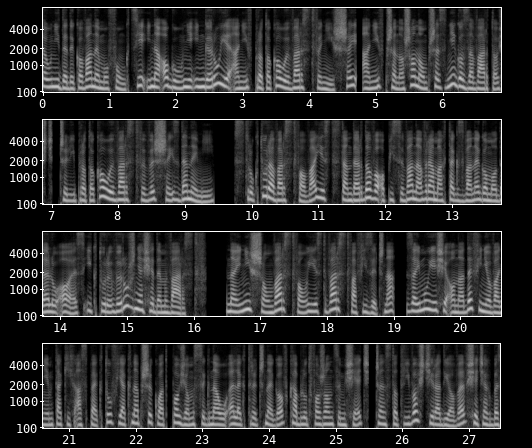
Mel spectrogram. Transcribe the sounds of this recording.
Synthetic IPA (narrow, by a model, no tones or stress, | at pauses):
pɛwɲid̪ɛd̪ɘkɔvanɛmufuŋkt̪sʲjɛʔinaʔɔɡuwɲɛʔiŋɡɛɾujɛʔa̰ɲifpɾɔt̪ɔkɔwɘvaɾst̪fɘɲiʂːɛjʔaɲifpʂɛnɔʂɔnɔ̃w̃pʂɛzɲɛɡɔzavaɾt̪ɔɕt͡ɕt͡ʂɘlʲipɾɔt̪ɔkɔwɘvaɾst̪fɘvɘʂːɛjzd̪anɘmʲi | st̪ɾukt̪uɾavaɾst̪fɔvajɛst̪st̪and̪aɾd̪ɔvɔʔɔpʲisɘvanavɾamaxt̪aɡzvan̪ɛɡɔmɔd̪ɛluʔɔɛsikt̪uɾɘvɘɾuʐɲaɕɛd̪ɛmvaɾst̪f | najɲiʂːɔ̃w̃vaɾst̪fɔ̃w̃jɛst̪vaɾst̪fafʲizɘt͡ʂna | zajmujɛɕɛʔɔnad̪ɛfʲiɲɔvaɲɛmt̪akʲixa̰spɛkt̪ufjakn̪apʂɘkwat̪̚pɔʑɔmsɘɡn̪awuʔɛlɛkt̪ɾɘt͡ʂnɛɡɔfkablut̪fɔʐɔnt̪sɘmɕet͡ɕt͡ʂɛ̃w̃st̪ɔt̪lʲivɔɕt͡ɕiɾad̪ʲjɔvɛfɕet͡ɕaɣbɛ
